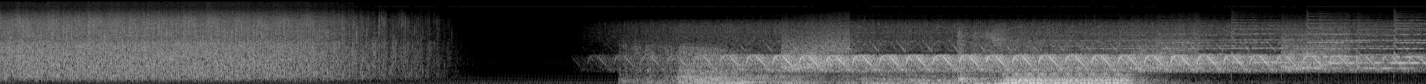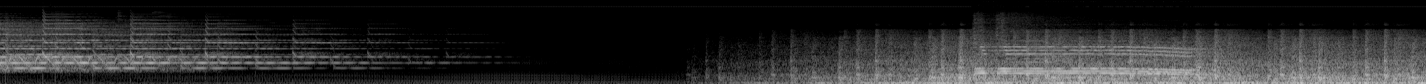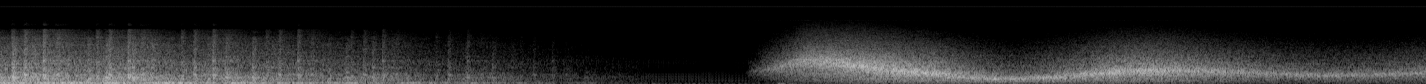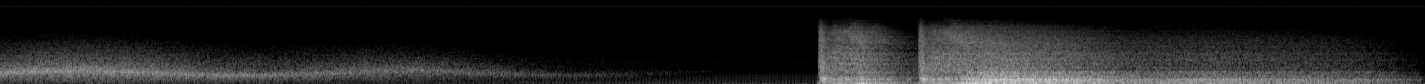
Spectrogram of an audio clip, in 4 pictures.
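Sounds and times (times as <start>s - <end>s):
synthesized siren wail: 5.8s - 15.4s, 24.0s - 26.6s
train rumble: 21.2s - 34.2s
train wheels clickety-clack: 21.3s - 24.0s, 26.2s - 33.8s
chime-like tones: 24.0s - 26.3s.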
